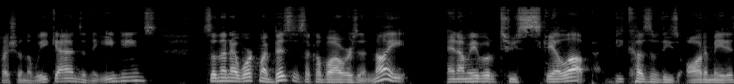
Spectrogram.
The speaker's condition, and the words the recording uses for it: None; typical speech.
